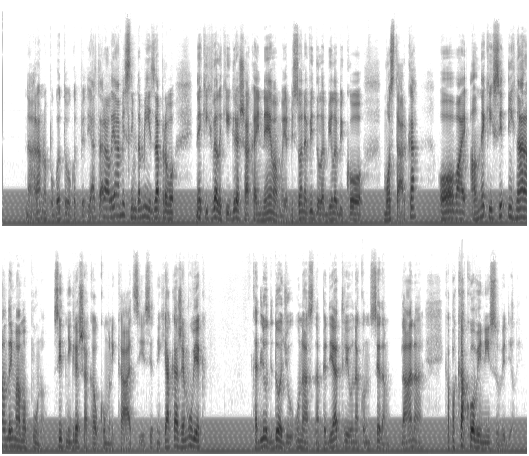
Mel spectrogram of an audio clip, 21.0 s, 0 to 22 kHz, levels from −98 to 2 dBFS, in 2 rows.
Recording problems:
electrical hum; noticeable; throughout; 60 Hz, 15 dB below the speech

